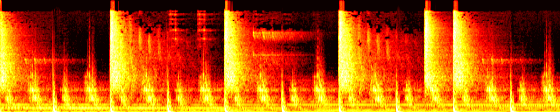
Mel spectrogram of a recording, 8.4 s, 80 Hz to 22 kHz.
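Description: Riddim dubstep: a loud, deep sub bass held under a slow half-time beat. A sharp snare crack comes about every 1.7 seconds, with fast light hi-hat ticks in the first half.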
